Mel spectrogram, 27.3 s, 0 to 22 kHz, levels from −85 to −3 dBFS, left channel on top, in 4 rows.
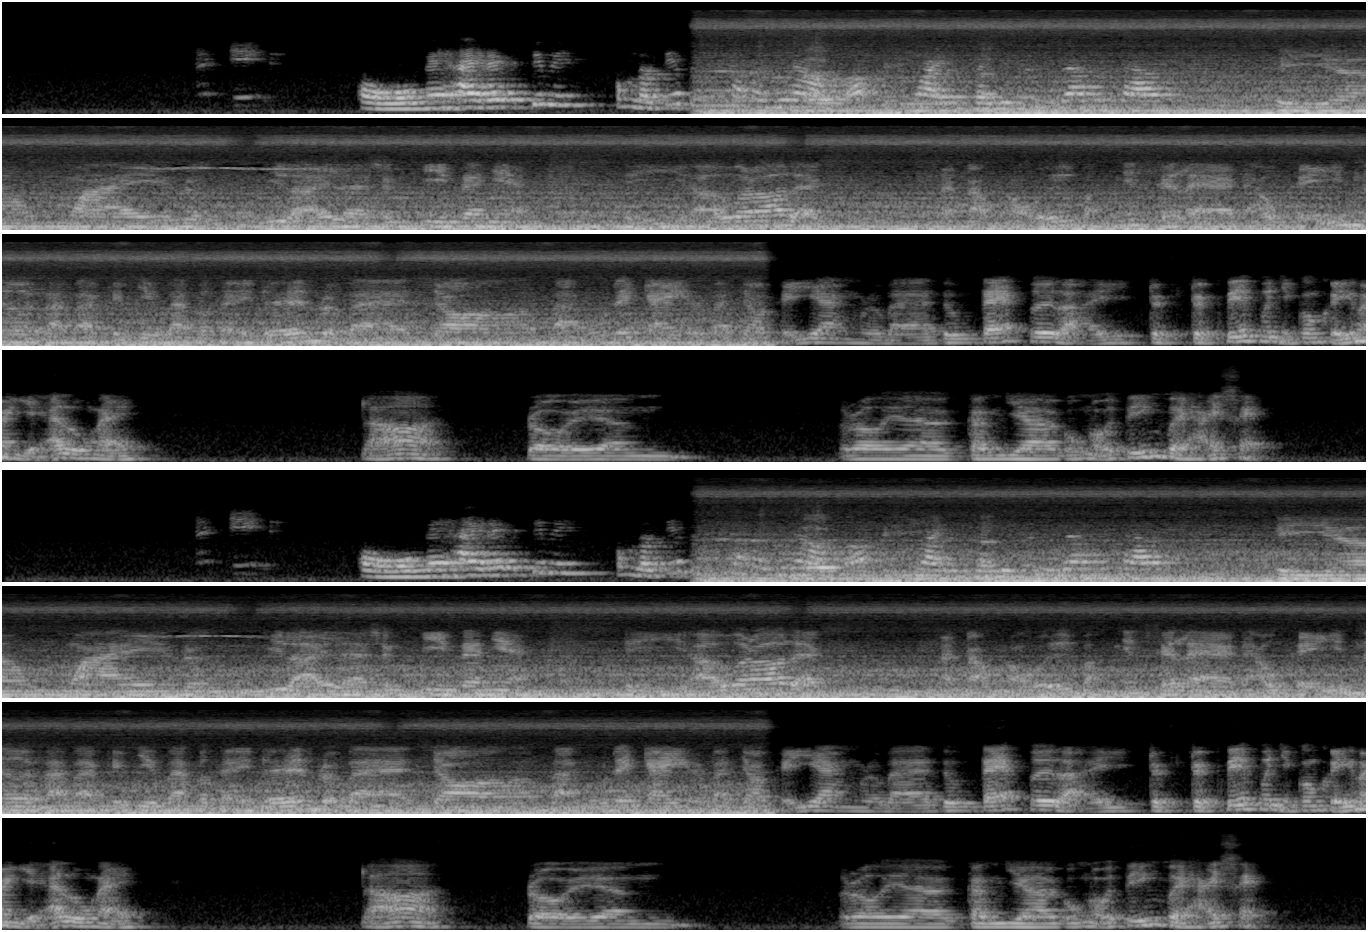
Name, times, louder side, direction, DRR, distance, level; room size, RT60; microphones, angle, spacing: voice 1, 1.0-1.3 4.0-5.0 6.4-9.5 9.9-10.9 11.5-21.1 22.3-22.7 23.1-23.8 24.6-26.7, right 1 dB, 10° right, 0.7 m, -33 dB
voice 2, 1.8-6.0, left 2 dB, 85° left, 0.6 m, -30 dB
sound 1, 3.4-17.5, right 1 dB, 60° left, 1.1 m, -29 dB
2.6 x 2.6 x 2.6 m
head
